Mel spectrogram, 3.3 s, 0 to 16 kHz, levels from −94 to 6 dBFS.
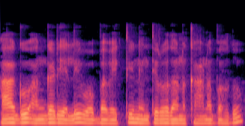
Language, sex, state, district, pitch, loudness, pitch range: Kannada, male, Karnataka, Bangalore, 105 Hz, -18 LUFS, 100-115 Hz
